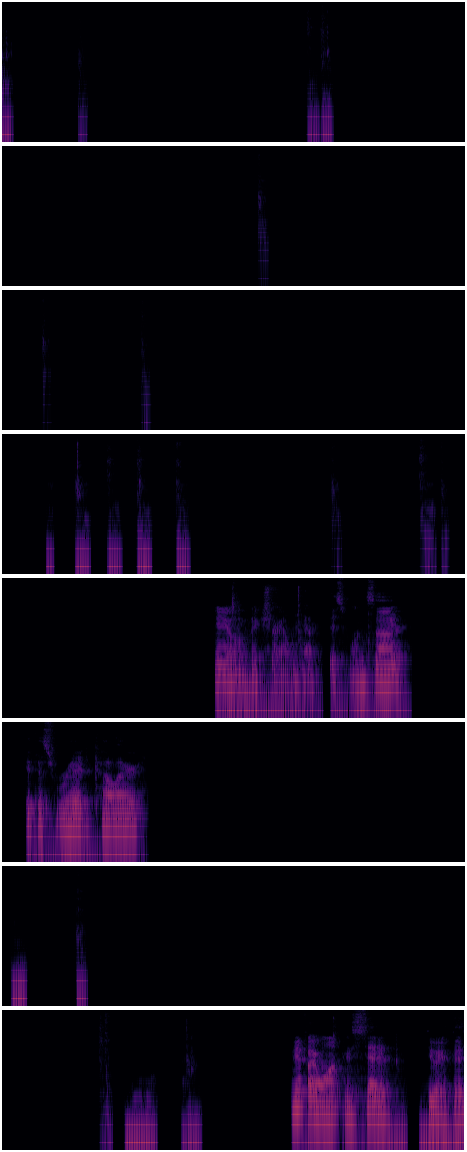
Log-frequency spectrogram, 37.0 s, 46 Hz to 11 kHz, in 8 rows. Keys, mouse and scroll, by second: 0.1 alt+right click, 0.2 alt+right click, 1.3 right click, 1.4 click, 3.0 ctrl+z, 3.7 click, 3.8 click, 7.0 alt+right click, 8.6 right click, 8.7 right click, 9.5 alt+right click, 11.1 right click, 11.1 right click, 14.1 alt+right click, 14.6 right click, 14.7 right click, 14.9 shift+right click, 15.5 alt+right click, 16.2 alt+right click, 16.4 alt+click, 16.8 alt+right click, 17.5 right click, 17.6 right click, 18.1 alt+right click, 19.0 right click, 19.1 right click, 20.6 shift+right click, 20.9 alt+right click, 22.1 click, 22.2 click, 24.7 click, 27.3 click, 31.1 click, 31.9 alt+right click, 35.0 click, 35.5 click.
